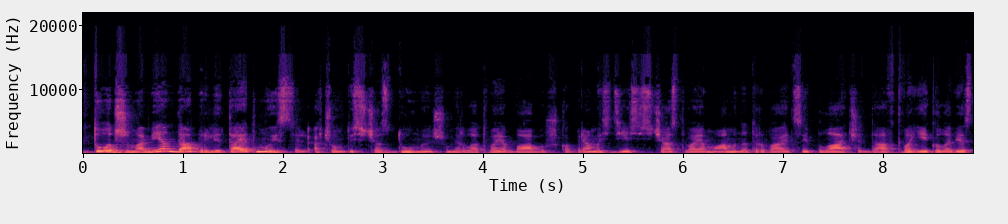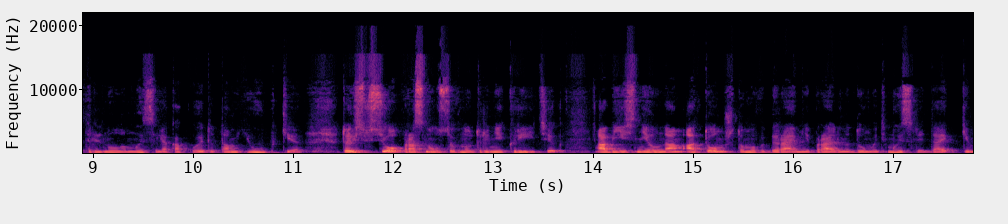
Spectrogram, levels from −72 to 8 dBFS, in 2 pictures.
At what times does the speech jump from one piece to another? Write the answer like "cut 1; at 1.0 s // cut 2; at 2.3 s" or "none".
none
